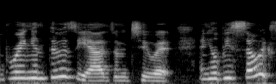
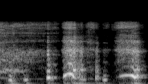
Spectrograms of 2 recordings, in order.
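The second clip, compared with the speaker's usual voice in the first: a short laugh, higher than her talk; amused laugh; 7 semitones higher than usual. Real, not acted. Coach laughs at her old dish-washing habit, amused. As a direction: laugh at yourself.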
